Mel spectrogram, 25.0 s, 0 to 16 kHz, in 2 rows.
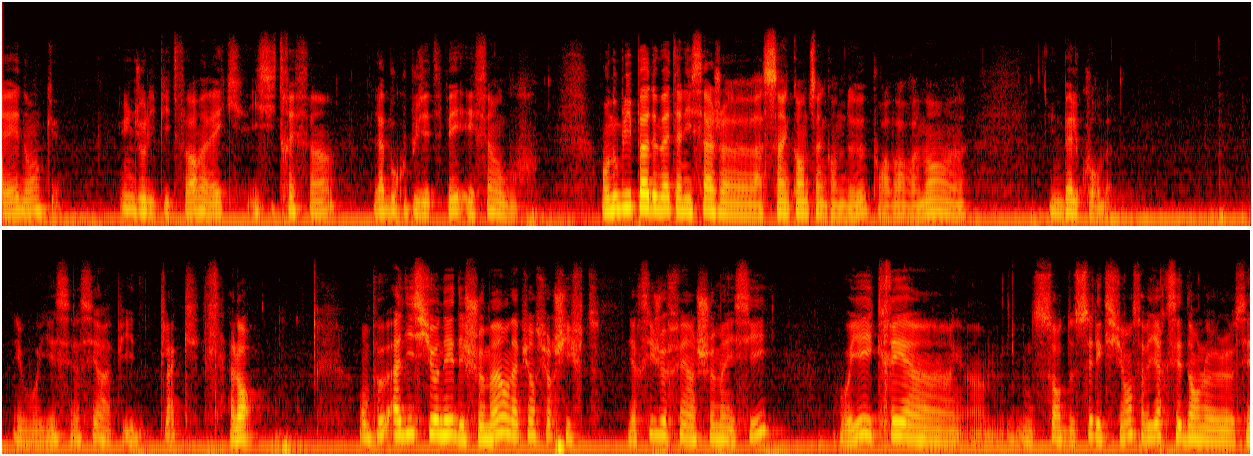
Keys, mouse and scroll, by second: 10.6-12.3 shift+drag, 13.2-14.1 shift+drag, 15.4 ctrl+z, 19.1 shift+click, 19.7 shift+click.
